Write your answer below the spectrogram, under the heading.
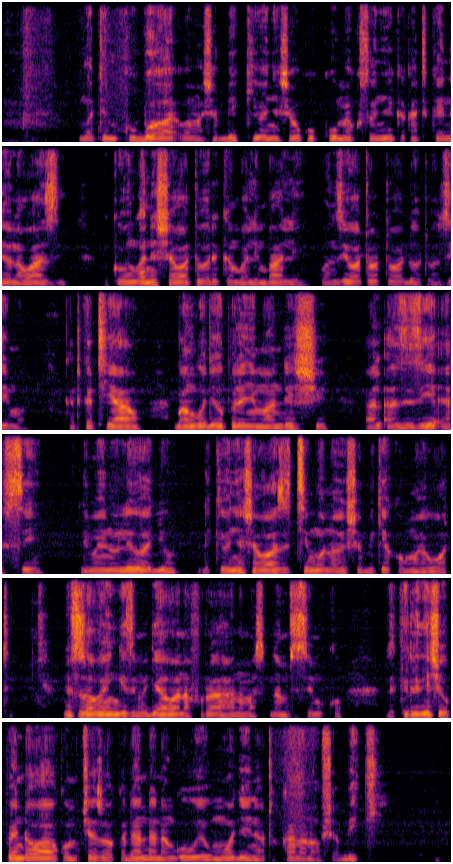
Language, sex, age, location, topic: Swahili, male, 25-35, Nakuru, government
